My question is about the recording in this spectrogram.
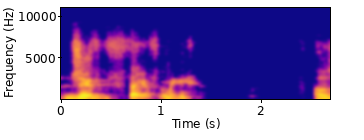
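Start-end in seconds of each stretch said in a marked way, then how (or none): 0.1-1.3 high, hammed-up cry to Jesus; mock desperate plea. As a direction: beg Jesus for rescue in a squeaky pretend voice.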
